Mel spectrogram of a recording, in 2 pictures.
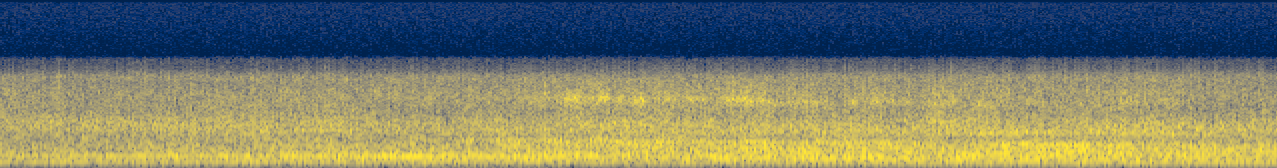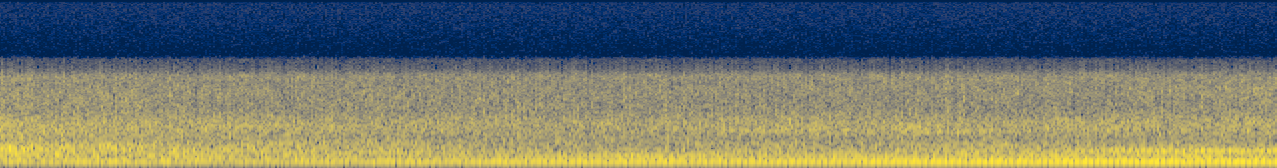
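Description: A car engine idling with a steady low hum, getting slightly louder toward the end.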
